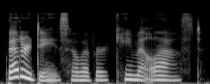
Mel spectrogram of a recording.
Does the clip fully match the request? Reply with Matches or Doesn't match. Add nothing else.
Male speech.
Doesn't match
